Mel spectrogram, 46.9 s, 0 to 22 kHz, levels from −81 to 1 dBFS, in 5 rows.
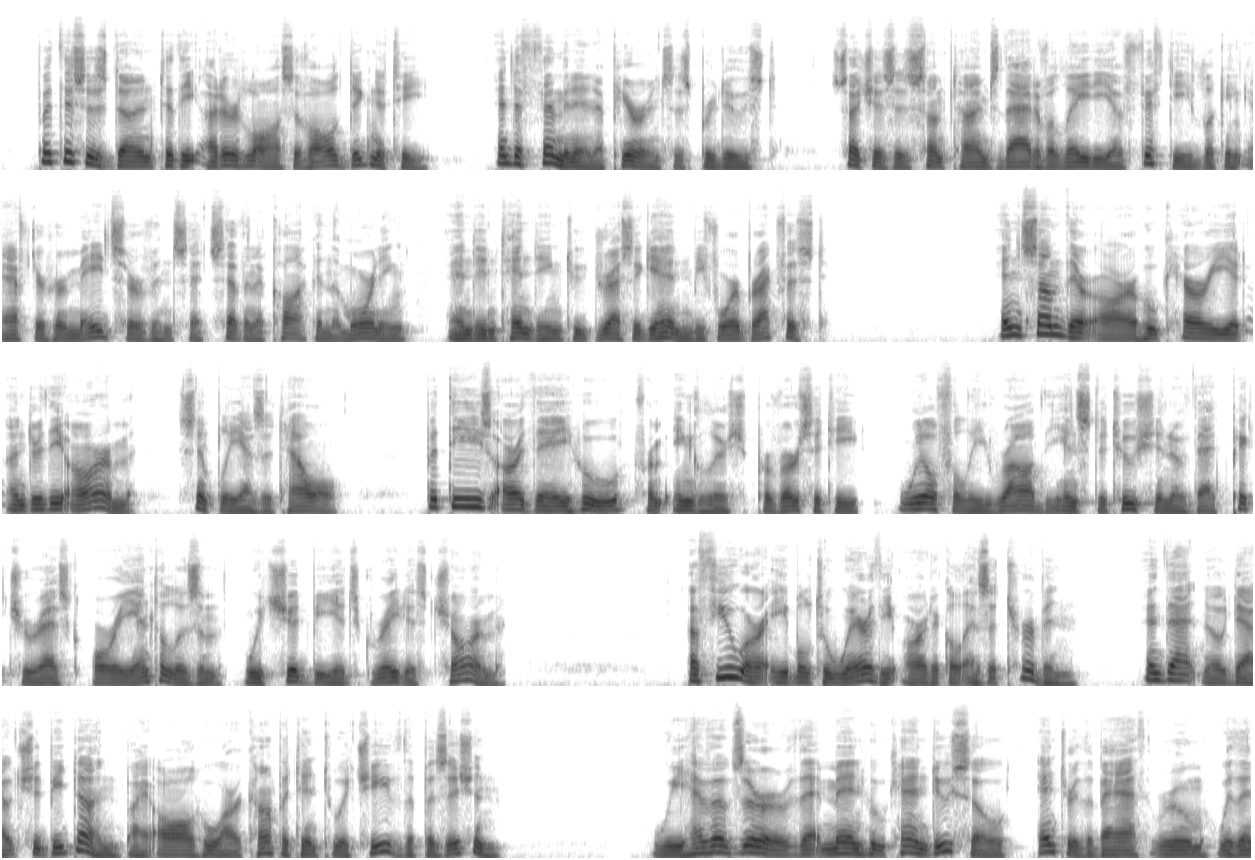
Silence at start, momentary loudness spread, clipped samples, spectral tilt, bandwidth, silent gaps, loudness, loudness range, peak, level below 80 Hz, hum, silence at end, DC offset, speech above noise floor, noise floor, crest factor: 0.3 s; 8 LU; under 0.1%; -6.5 dB/octave; 13.5 kHz; none; -24 LUFS; 4 LU; -8 dBFS; -46 dBFS; none; 0 s; under 0.1%; 50 dB; -73 dBFS; 16 dB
